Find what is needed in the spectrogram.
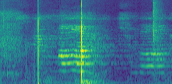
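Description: Two sharp taps about half a second apart: playing cards set down on a wooden table while a house of cards is built, with faint voices under them.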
